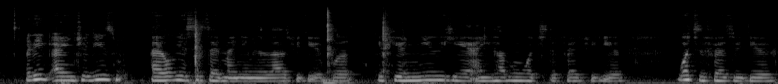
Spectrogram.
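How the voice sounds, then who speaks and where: There is noticeable background noise behind this woman's voice. She speaks at a moderate pace with fairly low pitch and fairly even intonation. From Nigeria. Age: 20s. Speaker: vlogger. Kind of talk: casual chat.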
